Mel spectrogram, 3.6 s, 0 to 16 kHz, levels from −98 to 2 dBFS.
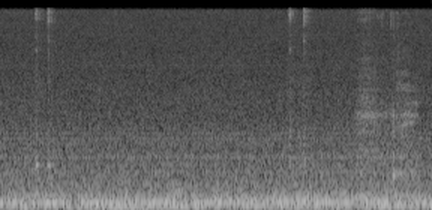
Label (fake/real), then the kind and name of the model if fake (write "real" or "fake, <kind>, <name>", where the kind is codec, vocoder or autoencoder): real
